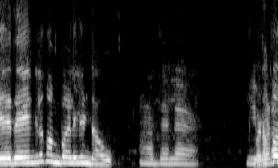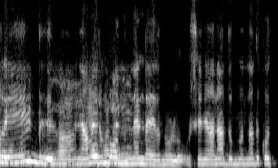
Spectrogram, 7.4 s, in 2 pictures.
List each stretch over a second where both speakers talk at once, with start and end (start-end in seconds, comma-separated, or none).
3.4-5.3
